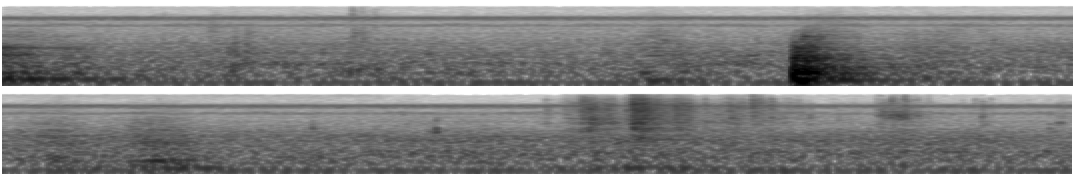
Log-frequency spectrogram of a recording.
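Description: One sharp metal knock about three seconds in as a clamp-on steel pallet fork tine is shifted on the edge of a tractor's loader bucket, then a few light clicks and rattles near the end. A steady high drone of crickets runs underneath.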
